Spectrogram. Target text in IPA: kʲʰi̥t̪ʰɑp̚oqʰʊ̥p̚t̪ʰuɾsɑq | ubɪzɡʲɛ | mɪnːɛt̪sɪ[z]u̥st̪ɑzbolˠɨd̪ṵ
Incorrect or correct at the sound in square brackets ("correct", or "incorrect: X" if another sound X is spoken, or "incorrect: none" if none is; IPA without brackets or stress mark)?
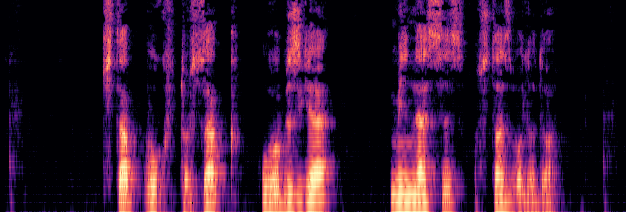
correct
